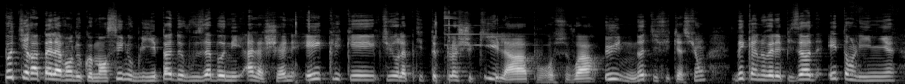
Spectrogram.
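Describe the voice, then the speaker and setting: A man hosting a children's educational show, explaining things in a playful, animated way. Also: high voice, normal speed, hardly any pauses, background noise. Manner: animated, sing-song and playful. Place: home.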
